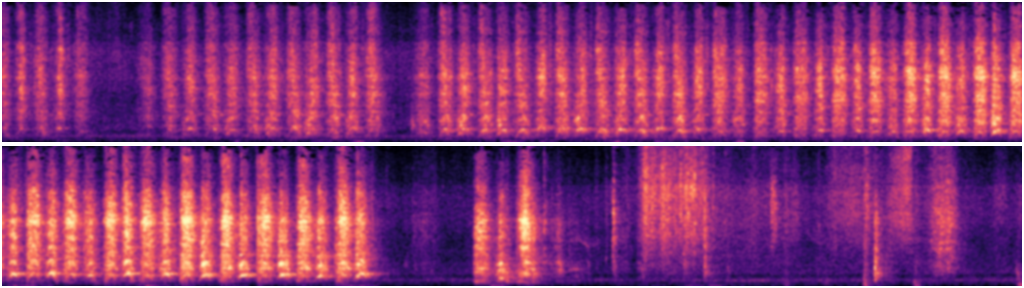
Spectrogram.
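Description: Hand saw cutting through a white PVC rainwater pipe in quick, steady back-and-forth strokes that stop abruptly about fourteen seconds in, followed by a few scrapes and knocks as the pipe is moved.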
